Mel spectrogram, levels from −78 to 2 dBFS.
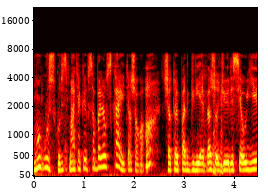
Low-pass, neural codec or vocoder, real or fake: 7.2 kHz; none; real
